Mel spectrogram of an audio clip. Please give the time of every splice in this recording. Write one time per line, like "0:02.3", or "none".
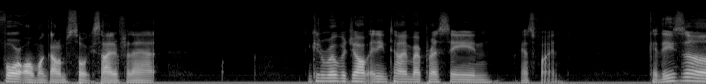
0:03.0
